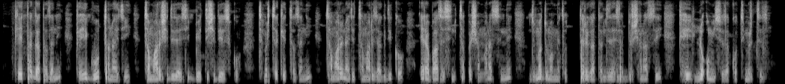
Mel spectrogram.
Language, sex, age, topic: Gamo, male, 18-24, government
